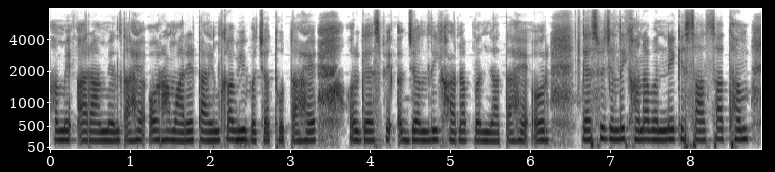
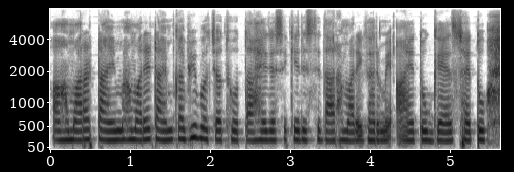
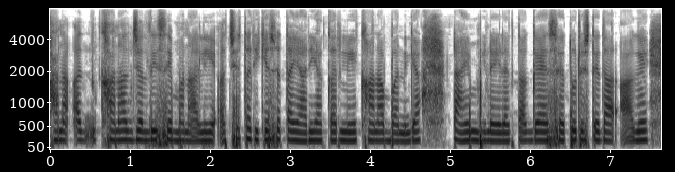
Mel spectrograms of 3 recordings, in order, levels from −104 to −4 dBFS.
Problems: constant background noise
